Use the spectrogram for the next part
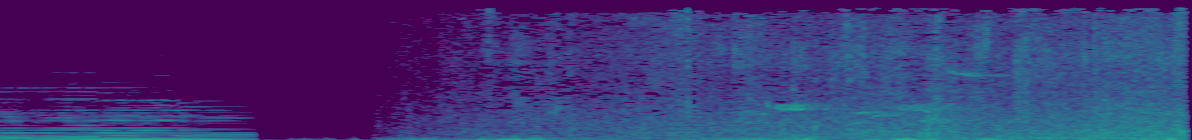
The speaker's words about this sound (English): And I ask you, as we listen, to ignore the sounds of the wind and the rain, but do enjoy the chirping of the birds.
